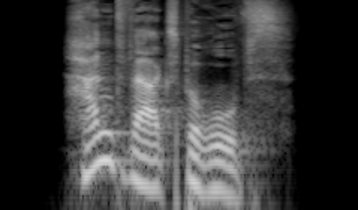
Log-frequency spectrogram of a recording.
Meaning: genitive singular of Handwerksberuf
- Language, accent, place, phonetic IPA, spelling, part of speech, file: German, Germany, Berlin, [ˈhantvɛʁksbəˌʁuːfs], Handwerksberufs, noun, De-Handwerksberufs.ogg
